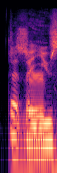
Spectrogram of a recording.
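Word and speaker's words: Yeoh: Oh, and Michelle, How do you pronounce the last name? – Yo. I think it's just Yo.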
